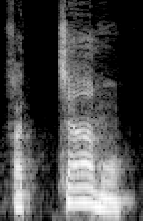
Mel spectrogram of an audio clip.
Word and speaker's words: facciamo: Noi, y aquí de nuevo tenemos un chia que suena cha. Facciamo.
